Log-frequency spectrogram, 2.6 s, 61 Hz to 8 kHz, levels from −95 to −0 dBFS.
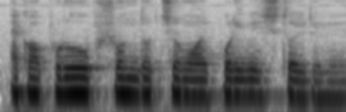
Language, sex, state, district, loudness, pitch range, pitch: Bengali, female, West Bengal, North 24 Parganas, -15 LUFS, 125-140 Hz, 130 Hz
